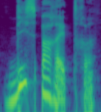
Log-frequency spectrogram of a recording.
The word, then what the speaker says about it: disparaître: Disparaître, okay? So remember that we've got this accent circonflexe on the top of E, but then phonetically we don't pronounce it, so we get disparaître, disparaître.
